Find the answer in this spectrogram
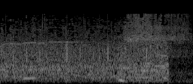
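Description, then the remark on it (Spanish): A brief burst of applause, a dense wash of clapping from a small group that holds steady for about two seconds before thinning out toward the end. “bueno, no sé si aplaudir.”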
